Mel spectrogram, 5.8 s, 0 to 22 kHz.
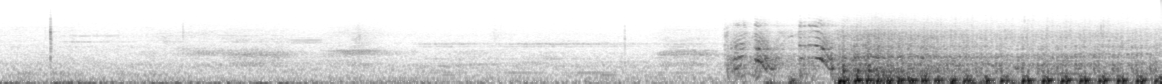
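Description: A quiet Kawasaki Ninja 650 motorcycle rumbles at first, then the engine kicks up into a louder, steady, throaty idle with a low pulsing exhaust note.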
